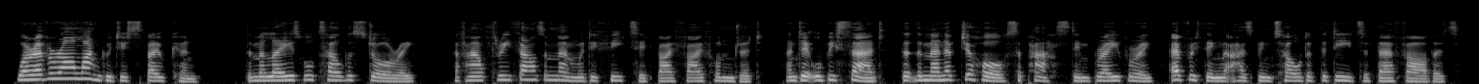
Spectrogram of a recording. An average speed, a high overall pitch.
No: average, 180 wpm; medium, 180 Hz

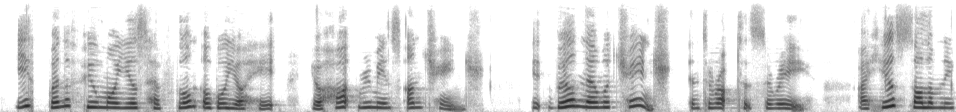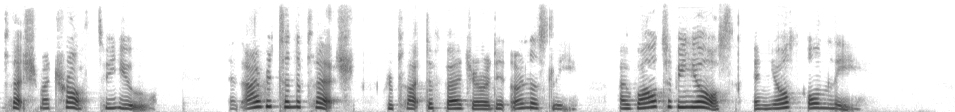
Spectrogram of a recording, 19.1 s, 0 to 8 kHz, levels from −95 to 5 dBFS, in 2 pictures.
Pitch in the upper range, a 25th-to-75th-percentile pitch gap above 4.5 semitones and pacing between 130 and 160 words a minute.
No: very high, 330 Hz; average, 4.2 semitones; average, 145 wpm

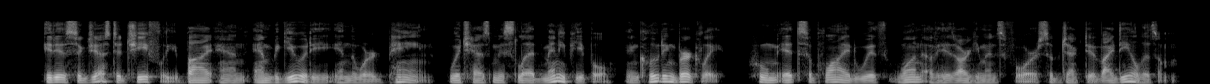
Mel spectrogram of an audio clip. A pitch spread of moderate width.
Yes: average, 4.3 semitones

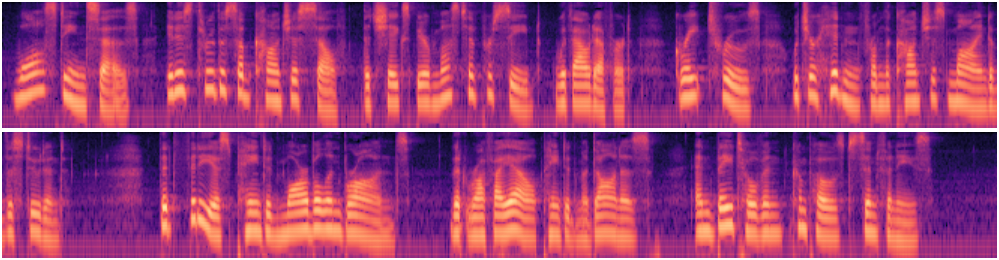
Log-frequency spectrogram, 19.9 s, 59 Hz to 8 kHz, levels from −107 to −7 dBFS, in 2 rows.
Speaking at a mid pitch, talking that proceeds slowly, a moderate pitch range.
Yes: medium, 160 Hz; slow, 125 wpm; average, 4.5 semitones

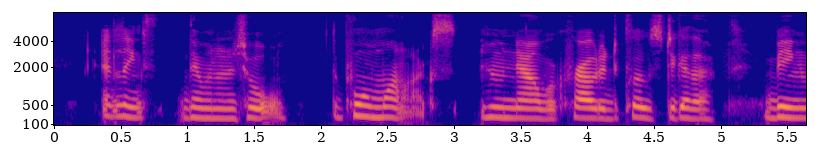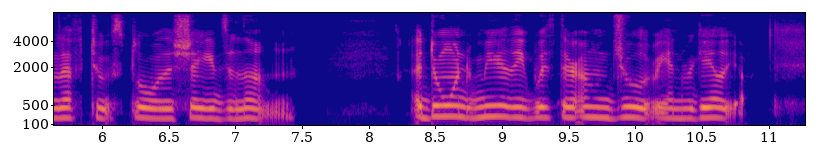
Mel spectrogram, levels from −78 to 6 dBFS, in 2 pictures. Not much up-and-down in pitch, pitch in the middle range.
No: narrow, 1.6 semitones; high, 220 Hz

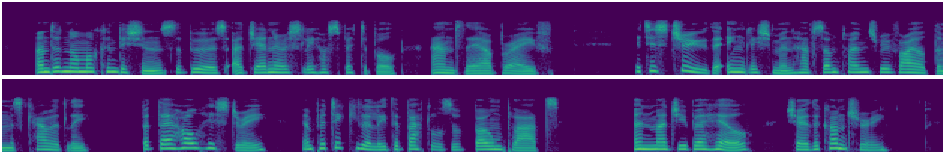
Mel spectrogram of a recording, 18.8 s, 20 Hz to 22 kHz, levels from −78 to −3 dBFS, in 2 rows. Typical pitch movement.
Yes: average, 4.5 semitones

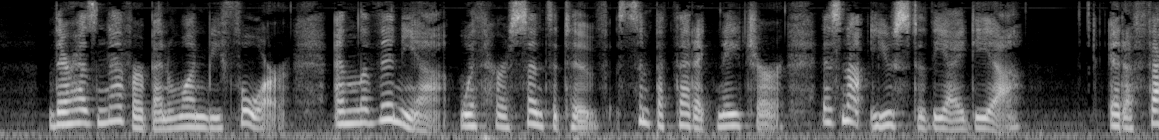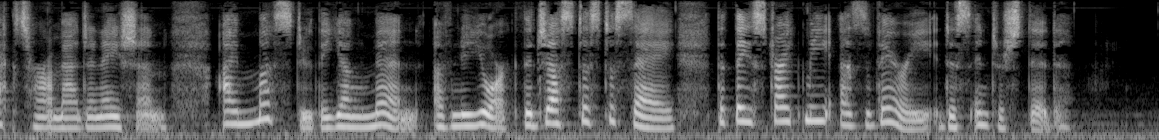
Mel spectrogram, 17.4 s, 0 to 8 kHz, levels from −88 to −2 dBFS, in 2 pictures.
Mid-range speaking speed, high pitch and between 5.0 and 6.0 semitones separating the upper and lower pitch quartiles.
Yes: average, 150 wpm; high, 210 Hz; wide, 5.5 semitones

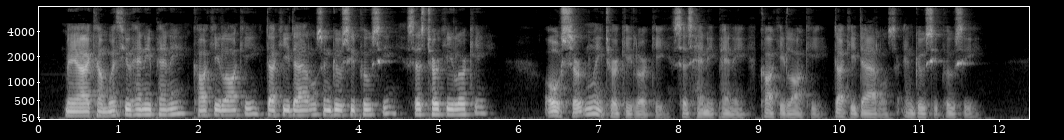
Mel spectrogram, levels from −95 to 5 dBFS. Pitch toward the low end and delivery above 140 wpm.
Yes: low, 120 Hz; average, 150 wpm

